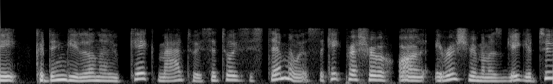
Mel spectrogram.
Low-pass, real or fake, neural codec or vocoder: 5.4 kHz; fake; codec, 16 kHz in and 24 kHz out, 0.4 kbps, LongCat-Audio-Codec, fine tuned four codebook decoder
